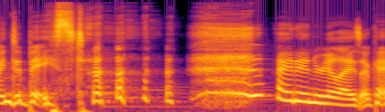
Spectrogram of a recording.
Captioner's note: laughing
